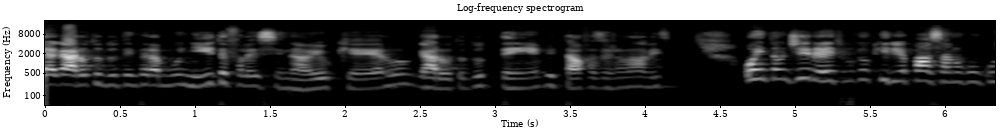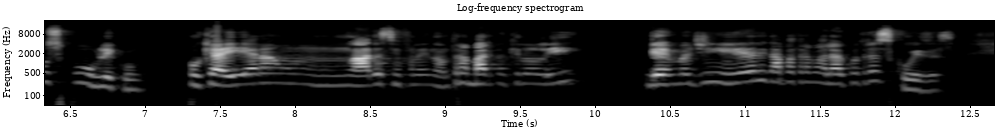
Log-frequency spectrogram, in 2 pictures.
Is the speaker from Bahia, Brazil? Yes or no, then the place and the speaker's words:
yes; Itapetinga, Bahia, Brazil; accent: Baiano; moved away as an adult; now in Governador Valadares, Brazil; eu nasci na Bahia, numa cidade chamada Itapetinga, na Bahia. Fica pertinho de Vitória da Conquista, é sudoeste da Bahia. E aí eu vim para Valadares para fazer faculdade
